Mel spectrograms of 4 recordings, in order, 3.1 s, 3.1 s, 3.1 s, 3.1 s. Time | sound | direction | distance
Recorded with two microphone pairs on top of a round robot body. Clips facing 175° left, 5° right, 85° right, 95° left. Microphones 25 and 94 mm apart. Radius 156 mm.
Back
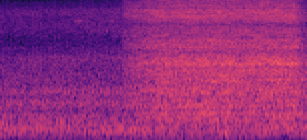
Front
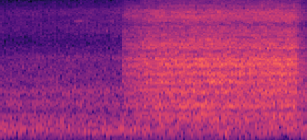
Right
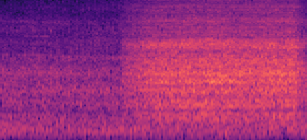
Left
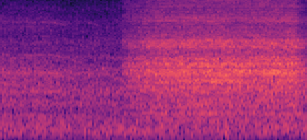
1.2 | frying | 65° right | 0.8 m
